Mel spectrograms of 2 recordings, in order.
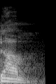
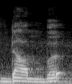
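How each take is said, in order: First: The final b sound is silent. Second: The final b sound is pronounced. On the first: The speaker calls it right. "This is dumb" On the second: The speaker calls it wrong. "This is not dumb"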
